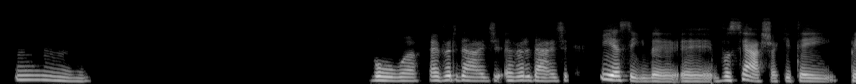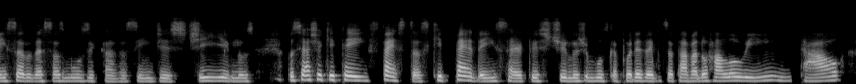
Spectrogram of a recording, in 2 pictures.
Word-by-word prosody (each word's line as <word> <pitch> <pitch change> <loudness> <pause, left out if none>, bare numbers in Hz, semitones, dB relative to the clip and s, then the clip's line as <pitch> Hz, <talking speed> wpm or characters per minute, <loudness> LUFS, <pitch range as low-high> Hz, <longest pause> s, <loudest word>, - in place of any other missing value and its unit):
Hum. 190 -8 -4 2.8
Boa. 175 -2 +2
É 185 0 +1
verdade, 180 -4 0
é 180 - +1
verdade. 175 -2 -1 0.3
E 225 -4 +9
assim, 180 -7 +1
né, 140 -2 0
eh, 145 -1 0
você 185 +7 -1
acha 150 -7 +2
que 155 +2 -6
tem 150 0 -1
pensando 155 0 0
nessas 150 0 -2
músicas, 150 -3 -5
assim, 145 +1 -6
de 145 +1 -3
estilos, 150 +1 -2 0.3
você 185 +2 +2
acha 215 +1 +3
que 210 0 +3
tem 195 -3 +3 0.2
festas 170 -8 +1
que 190 +7 +1
pedem 185 -7 +2
certo 150 -2 -1
estilo 155 0 -1
de 150 - -1
música? 155 0 -2
Por 155 +2 +1
exemplo, 155 0 +3
você - - 0
estava 155 0 +2
no 160 - +2
Halloween, 170 +2 +1
e - - -11
tal, 165 +5 0
160 Hz, 135 wpm, -23 LUFS, 150-185 Hz, 2.8 s, E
